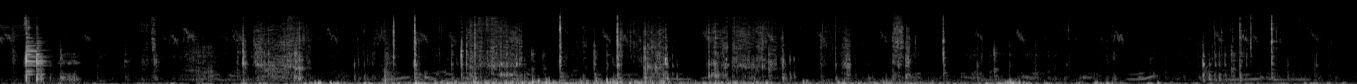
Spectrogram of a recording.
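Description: Metal ladle stirring a pot of stew on a fire, scraping and clinking against the pot in short bursts, with a low rumble underneath.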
